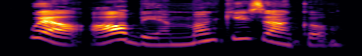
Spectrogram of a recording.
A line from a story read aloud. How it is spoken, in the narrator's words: began to laugh with them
